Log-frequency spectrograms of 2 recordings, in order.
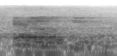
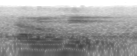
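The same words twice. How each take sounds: Both takes have the same delivery.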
